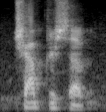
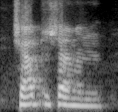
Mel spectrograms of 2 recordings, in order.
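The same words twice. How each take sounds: First: Said in the usual way. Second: Announcing. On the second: Shown as a demonstration.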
